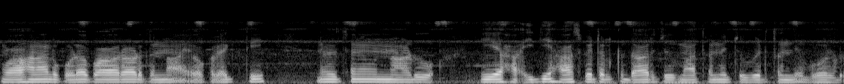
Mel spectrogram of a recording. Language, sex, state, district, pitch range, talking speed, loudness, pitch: Telugu, male, Andhra Pradesh, Sri Satya Sai, 105-115 Hz, 115 wpm, -18 LUFS, 110 Hz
